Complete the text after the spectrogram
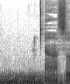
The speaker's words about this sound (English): I'm getting a thunderstorm here.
